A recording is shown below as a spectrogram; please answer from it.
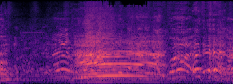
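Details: A cow lows at Aftabganj cattle market in Dinajpur, where improved-breed dairy cows and calves are on sale. One long, deep moo swells and fades over about a second and a half, with market chatter and voices before and after.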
